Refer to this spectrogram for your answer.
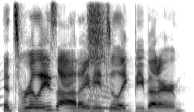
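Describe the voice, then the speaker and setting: A woman's voice: on the low side, steady tone, moderate pace. A woman in her twenties co-hosting a podcast, chatting casually and filling her talk with "like.". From Utah. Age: 20s. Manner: chatty, many "like" fillers, quotes her own thoughts. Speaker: podcast co-host. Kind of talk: casual chat.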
